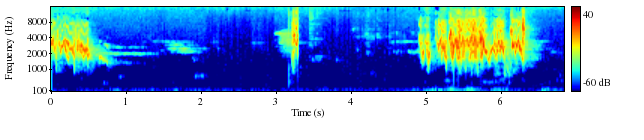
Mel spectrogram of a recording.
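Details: Budgerigar, described as happy, giving a short scratchy warble, a single sharp chip, then a longer burst of buzzy chattering notes after a pause.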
